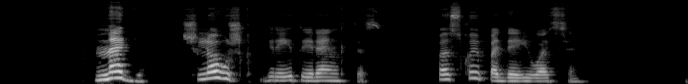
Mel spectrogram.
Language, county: Lithuanian, Vilnius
